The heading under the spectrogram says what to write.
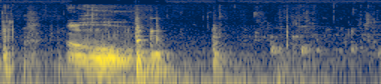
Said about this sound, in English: Do you want me to pour you out another glass?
